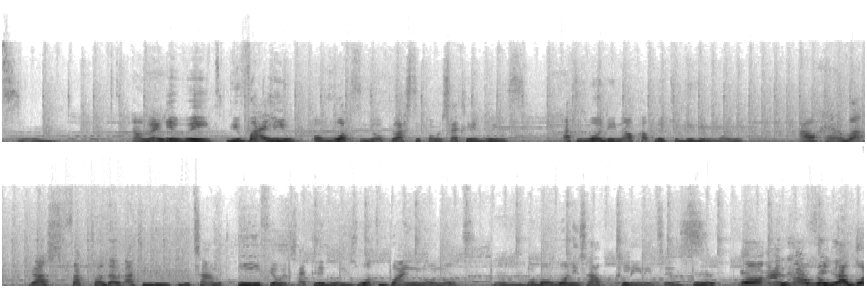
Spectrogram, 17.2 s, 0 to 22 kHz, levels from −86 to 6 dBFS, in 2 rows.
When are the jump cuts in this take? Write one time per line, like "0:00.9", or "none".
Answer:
0:02.2
0:03.0
0:15.9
